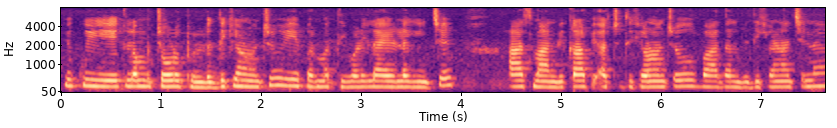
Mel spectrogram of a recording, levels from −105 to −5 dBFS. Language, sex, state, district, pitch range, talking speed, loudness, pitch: Garhwali, female, Uttarakhand, Tehri Garhwal, 200-220 Hz, 190 wpm, -17 LUFS, 210 Hz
